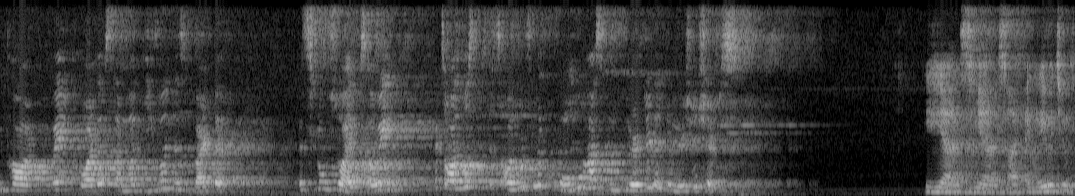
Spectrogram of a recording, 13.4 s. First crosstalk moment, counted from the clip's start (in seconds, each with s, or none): none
